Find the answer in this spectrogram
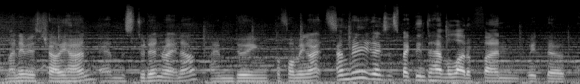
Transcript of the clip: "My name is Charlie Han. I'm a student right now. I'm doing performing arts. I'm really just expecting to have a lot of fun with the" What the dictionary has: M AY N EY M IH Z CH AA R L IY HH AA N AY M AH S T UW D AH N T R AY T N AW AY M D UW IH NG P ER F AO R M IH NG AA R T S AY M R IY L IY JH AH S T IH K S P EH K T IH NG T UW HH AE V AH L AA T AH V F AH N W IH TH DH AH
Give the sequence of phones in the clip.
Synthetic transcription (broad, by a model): M AY N EY M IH S CH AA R L IY HH AA N AY M AH S T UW D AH N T R AY T N AW AY M D UW IH NG P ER F AO M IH NG AA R T S AY M R IY L IY JH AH S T IH K S P EH K T IH NG T UW HH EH V AH L AA T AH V F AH N W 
